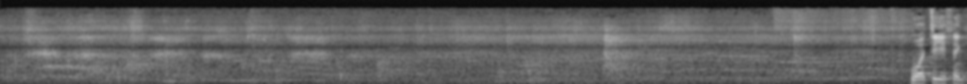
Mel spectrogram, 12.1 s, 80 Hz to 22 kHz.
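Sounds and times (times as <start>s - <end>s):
faint indistinct voices: 0.0s - 12.0s
steady background hum: 0.0s - 12.0s.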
